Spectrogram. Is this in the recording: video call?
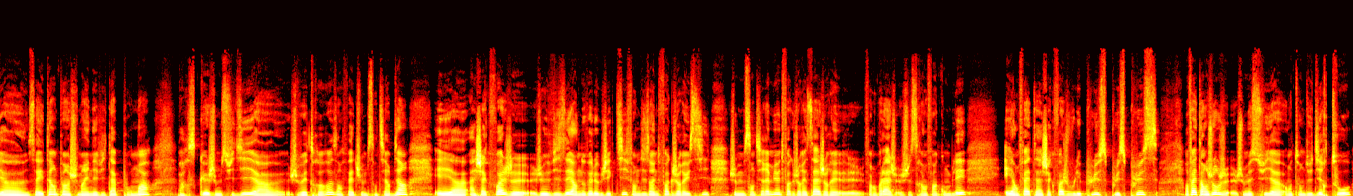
no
